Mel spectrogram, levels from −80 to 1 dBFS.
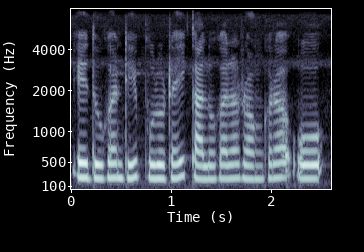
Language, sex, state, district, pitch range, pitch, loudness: Bengali, female, West Bengal, Alipurduar, 225-235 Hz, 230 Hz, -15 LUFS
